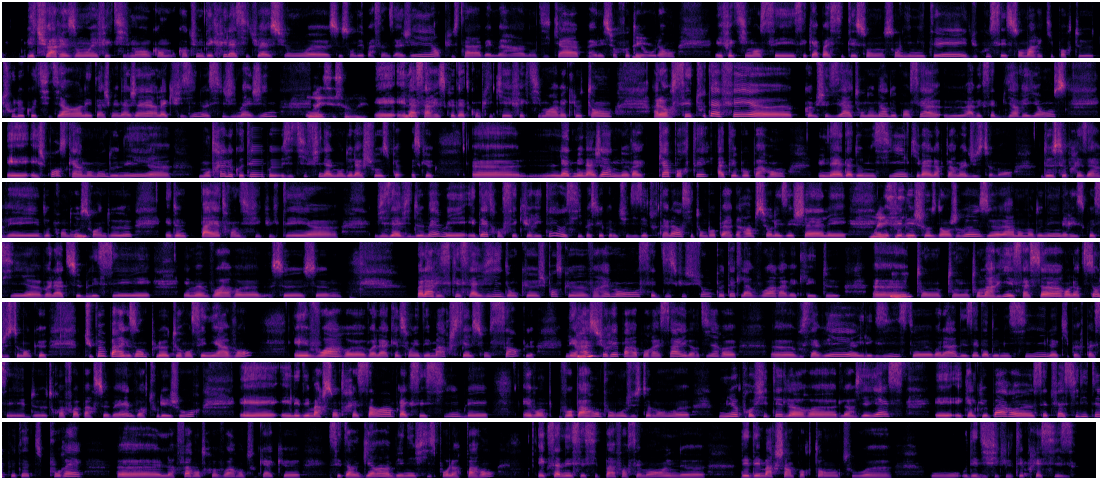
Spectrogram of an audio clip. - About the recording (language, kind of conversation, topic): French, advice, Comment puis-je aider un parent âgé sans créer de conflits ?
- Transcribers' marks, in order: stressed: "vraiment"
